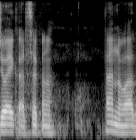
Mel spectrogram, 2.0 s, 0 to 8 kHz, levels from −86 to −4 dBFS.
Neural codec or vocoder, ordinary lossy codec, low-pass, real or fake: codec, 16 kHz, 4.8 kbps, FACodec; none; none; fake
